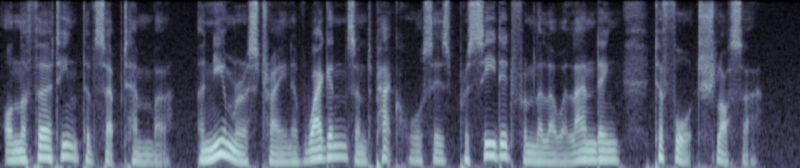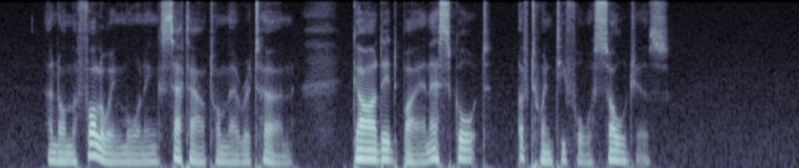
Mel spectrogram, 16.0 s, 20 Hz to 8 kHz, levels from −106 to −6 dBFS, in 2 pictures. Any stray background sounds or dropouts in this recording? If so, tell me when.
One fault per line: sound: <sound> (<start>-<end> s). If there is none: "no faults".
no faults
